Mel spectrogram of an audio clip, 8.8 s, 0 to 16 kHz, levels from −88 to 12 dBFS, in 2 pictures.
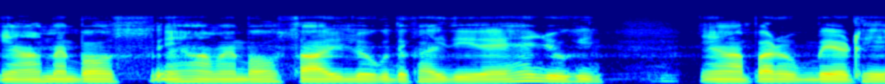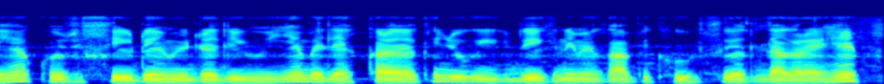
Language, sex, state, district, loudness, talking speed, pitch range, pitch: Hindi, male, Chhattisgarh, Bilaspur, -27 LUFS, 230 wpm, 110-115 Hz, 110 Hz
